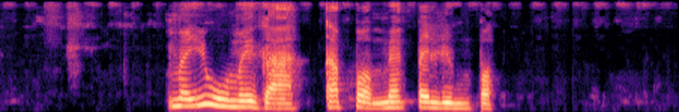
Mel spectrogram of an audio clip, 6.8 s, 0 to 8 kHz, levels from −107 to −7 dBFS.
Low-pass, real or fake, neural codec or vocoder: 7.2 kHz; fake; codec, 16 kHz in and 24 kHz out, 1.1 kbps, FireRedTTS-2 codec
